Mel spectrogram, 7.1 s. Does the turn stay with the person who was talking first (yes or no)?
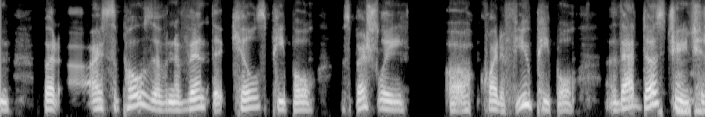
yes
